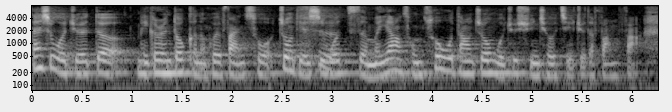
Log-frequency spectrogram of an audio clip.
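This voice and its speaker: A woman with a medium pitch talks at a fairly quick pace, with hardly any pauses and fairly even intonation. Audible room echo and noticeable background noise fill the recording. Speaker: English teacher managing foreign teachers. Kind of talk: casual interview.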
